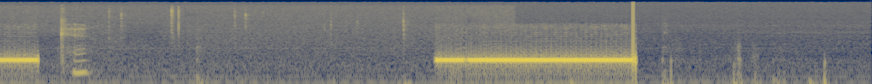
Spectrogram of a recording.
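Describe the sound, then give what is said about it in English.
A landline telephone dial tone heard while a number is dialed: a brief steady tone at the start, then quiet stretches with faint clicks, then a loud, steady, unbroken tone lasting about two seconds, followed by more faint clicks. “Okay, well, I'm dialing a number here. I'm down to my last bit of numbers.”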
